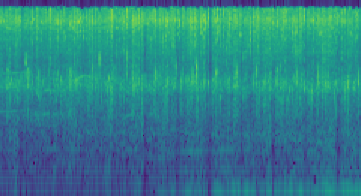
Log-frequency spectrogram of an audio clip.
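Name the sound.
audience applause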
